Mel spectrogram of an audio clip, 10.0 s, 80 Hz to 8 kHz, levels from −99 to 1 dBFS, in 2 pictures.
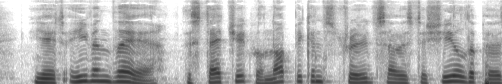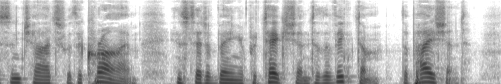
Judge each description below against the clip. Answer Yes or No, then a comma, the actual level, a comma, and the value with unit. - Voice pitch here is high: No, medium, 140 Hz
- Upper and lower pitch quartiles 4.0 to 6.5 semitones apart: Yes, average, 5.2 semitones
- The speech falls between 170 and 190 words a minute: Yes, average, 175 wpm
